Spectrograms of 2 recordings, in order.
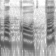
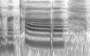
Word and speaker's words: ricotta: So we'll start with some ricotta cheese. If you're from the South like me, we say ricotta, but it's actually ricotta.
